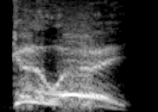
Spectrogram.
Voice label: demon voice get away for halloween use

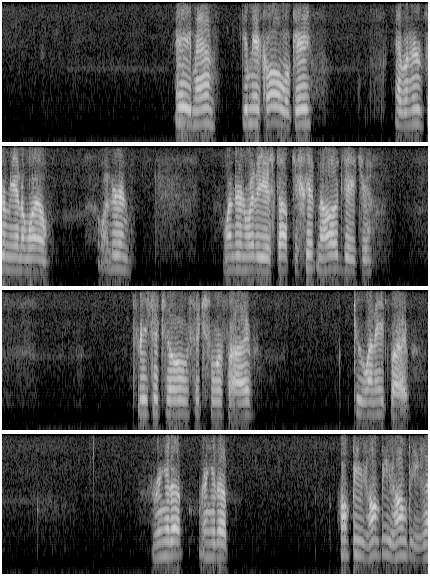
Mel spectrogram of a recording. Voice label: weird voice message

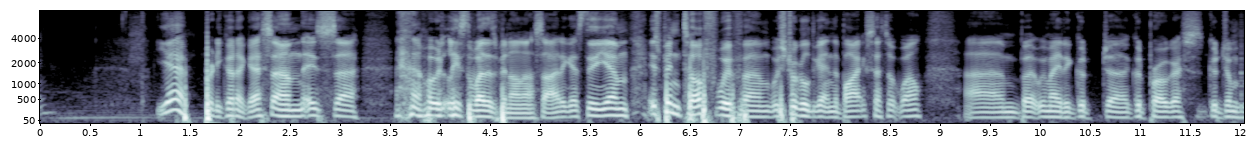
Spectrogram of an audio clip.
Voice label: British superbike interview; croft

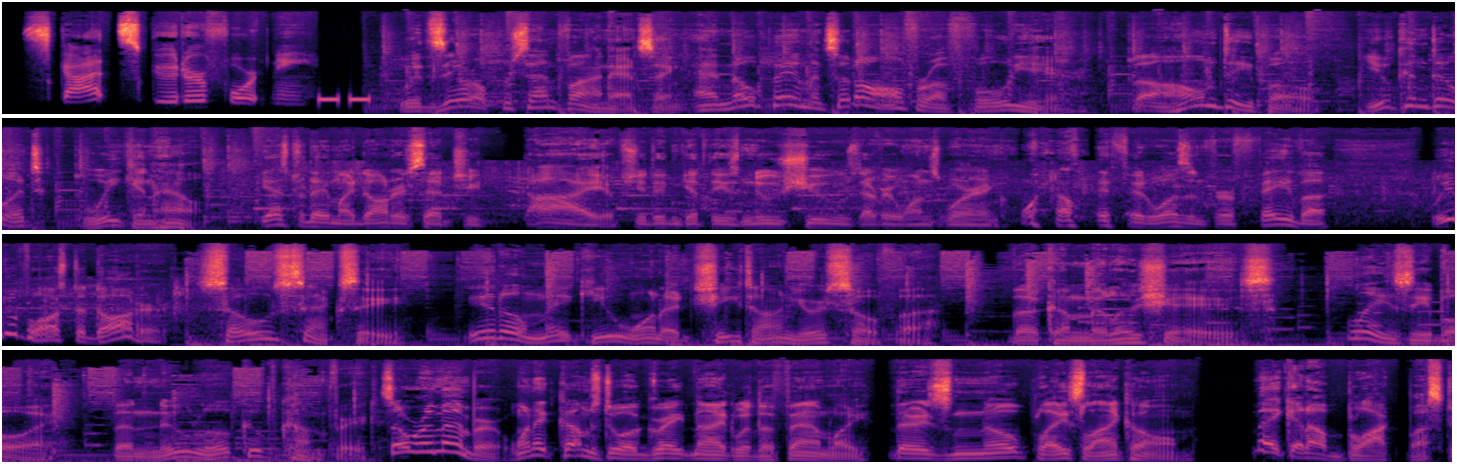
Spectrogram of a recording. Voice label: commercial

